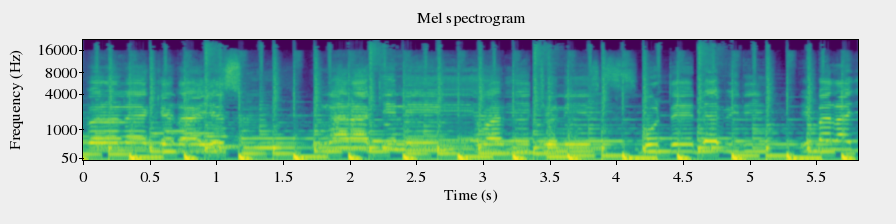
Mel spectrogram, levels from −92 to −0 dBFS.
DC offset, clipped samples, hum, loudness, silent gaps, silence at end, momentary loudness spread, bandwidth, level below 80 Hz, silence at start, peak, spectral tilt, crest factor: 3%; 1%; none; -10 LUFS; none; 0 s; 4 LU; over 20 kHz; -14 dBFS; 0 s; 0 dBFS; -5 dB/octave; 8 dB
